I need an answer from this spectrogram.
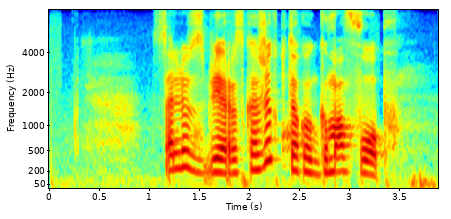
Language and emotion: Russian, neutral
